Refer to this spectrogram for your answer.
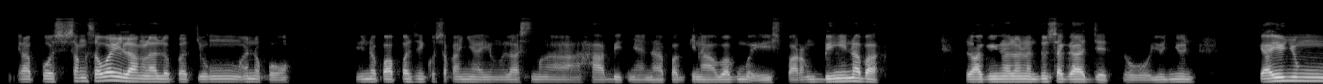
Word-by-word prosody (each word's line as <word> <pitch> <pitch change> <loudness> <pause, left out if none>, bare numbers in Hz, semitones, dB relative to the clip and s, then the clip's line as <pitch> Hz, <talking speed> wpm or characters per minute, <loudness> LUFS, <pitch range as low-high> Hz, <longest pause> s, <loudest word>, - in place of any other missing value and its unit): Tapos 125 0 -3
isang 155 -1 -3
saway 180 +5 +6
lang 140 -2 +5
lalo 130 -1 +1
pa't 125 -1 -3
'yong 125 0 -3
ano 130 -1 -3
ko, 105 0 -8 0.7
'yong 125 +1 -1
napapansin 125 +1 -1
ko - - -19
sa - - -8
kanya 120 -1 -6
'yong 115 0 -8
last 115 +1 -7
mga 115 -2 -9
habit 115 0 -6
niya 110 -1 -9
na 110 -1 -6
'pag 110 -2 -8
tinawag 115 0 -2
mo 120 -1 -3
is 100 +2 -6
parang 110 +3 -4
bingi 135 +5 +3
na 150 -2 +6
ba. 125 -5 +4 0.9
Lagi 120 +1 +3
na 125 -1 +3
lang 125 0 +3
nando'n 130 +2 0
sa - - +4
gadget. 115 -2 +2
Oo 105 -1 -7
'yon 115 +2 -5
'yon. 125 -1 -2 0.7
Kaya, 135 +1 +5
ayun 175 +1 +6
'yong 170 -1 +2
120 Hz, 180 wpm, -22 LUFS, 115-130 Hz, 0.9 s, saway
